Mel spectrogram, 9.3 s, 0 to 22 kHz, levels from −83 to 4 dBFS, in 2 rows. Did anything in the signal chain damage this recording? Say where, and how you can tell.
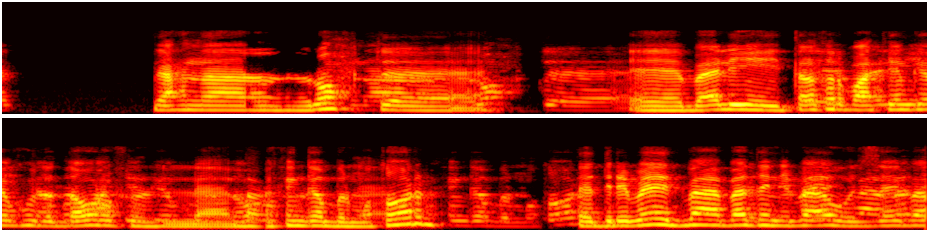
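Yes, there is an echo leak from call processing. A faint repeat trails the speech by 810 ms, about 10 to 15 dB down. It starts at 0.0, 1.74, 2.32, 4.06, 5.78, 6.76 and 8.37 s. The likely cause is a loudspeaker-side echo canceller letting pickup through.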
